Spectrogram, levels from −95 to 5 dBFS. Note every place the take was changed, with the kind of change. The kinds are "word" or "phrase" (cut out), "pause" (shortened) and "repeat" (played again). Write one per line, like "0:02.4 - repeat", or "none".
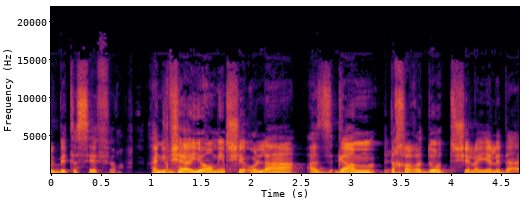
0:01.2 - word
0:01.7 - word
0:02.8 - word
0:03.3 - word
